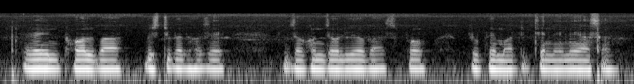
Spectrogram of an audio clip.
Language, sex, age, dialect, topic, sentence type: Bengali, male, 18-24, Rajbangshi, agriculture, statement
